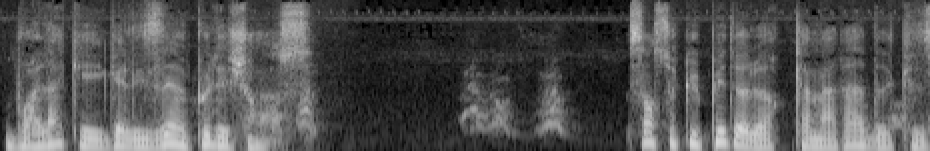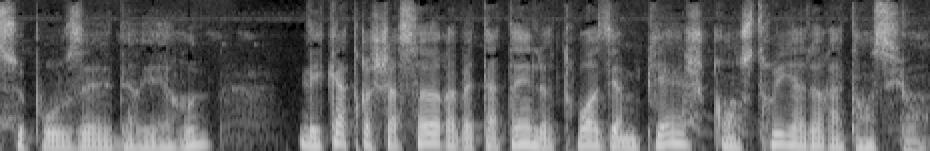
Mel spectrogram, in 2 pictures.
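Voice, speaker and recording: A man narrating a scripted dramatic story in a measured, literary delivery. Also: medium pitch, mellow. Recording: noticeable background noise.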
